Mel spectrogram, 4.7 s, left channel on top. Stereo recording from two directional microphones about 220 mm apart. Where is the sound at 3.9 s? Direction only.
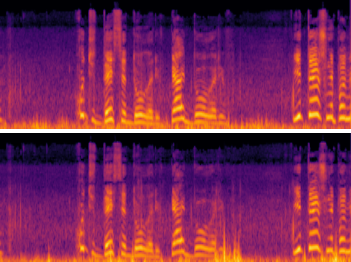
15° left (ahead or behind).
